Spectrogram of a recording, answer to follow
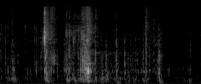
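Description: The wrapper of a 1991 Score baseball card pack being torn open and crinkled by hand. It gives irregular crackling crinkles, loudest twice in the first second, that thin out near the end.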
